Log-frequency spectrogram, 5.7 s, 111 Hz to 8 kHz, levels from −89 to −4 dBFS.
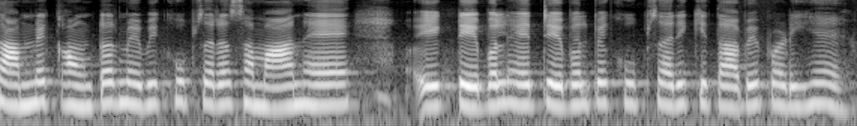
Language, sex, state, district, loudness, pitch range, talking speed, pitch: Hindi, female, Punjab, Kapurthala, -16 LUFS, 225-235 Hz, 190 wpm, 230 Hz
